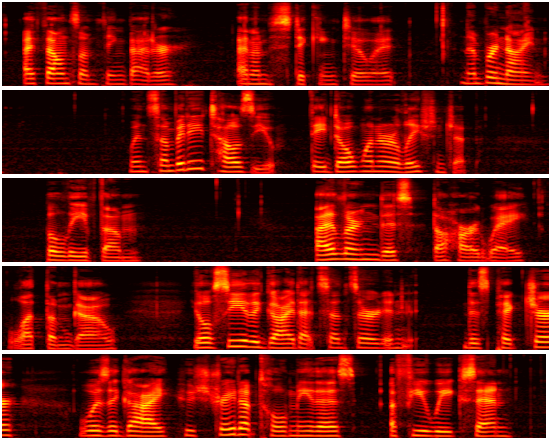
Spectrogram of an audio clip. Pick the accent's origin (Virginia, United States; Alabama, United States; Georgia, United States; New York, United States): Virginia, United States; moved away as an adult; also born or lived in Norfolk, Virginia / Lexington, Kentucky / California; now in Portland, United States; I will never move back to Virginia or my hometown in Virginia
